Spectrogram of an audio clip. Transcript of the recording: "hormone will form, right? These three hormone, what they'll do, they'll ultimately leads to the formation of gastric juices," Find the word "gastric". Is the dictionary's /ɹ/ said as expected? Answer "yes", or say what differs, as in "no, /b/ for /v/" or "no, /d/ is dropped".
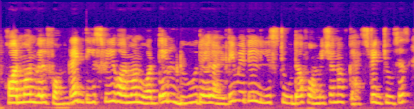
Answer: yes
